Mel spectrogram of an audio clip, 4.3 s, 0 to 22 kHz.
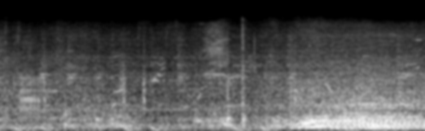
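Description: Range Rover Classic's V8 engine running, heard from inside the cabin while crawling down a rough sandy track, getting louder about three seconds in as it takes load. A few short knocks and clicks from the body and fittings jolting over the ruts.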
